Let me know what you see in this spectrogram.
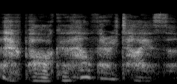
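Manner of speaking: relaxed upper-class, breathy half-whisper, faintly sarcastic murmur. Sitting in a car, speak to Parker in Lady Penelope's posh, slightly sarcastic voice. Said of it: "posh yet slightly sarcastic voice".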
